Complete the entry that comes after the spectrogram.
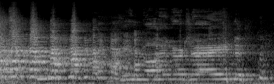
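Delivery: slow, laughing arena cry; mock gladiator. GM playfully quoting Gladiator to players, slow and hammed up. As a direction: ham up the gladiator line, laughing.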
